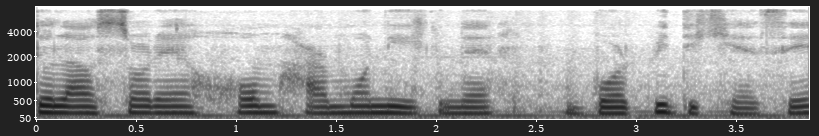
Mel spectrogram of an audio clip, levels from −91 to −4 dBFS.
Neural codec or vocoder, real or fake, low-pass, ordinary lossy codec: none; real; 7.2 kHz; none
